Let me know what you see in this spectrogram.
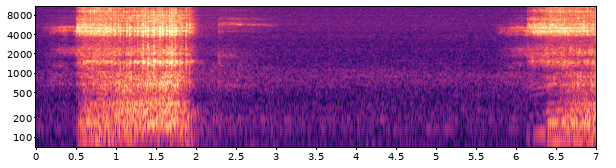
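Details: Young woman snoring hard: long, loud, harsh snores on each breath in, separated by a few seconds of quiet; heavy snoring.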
